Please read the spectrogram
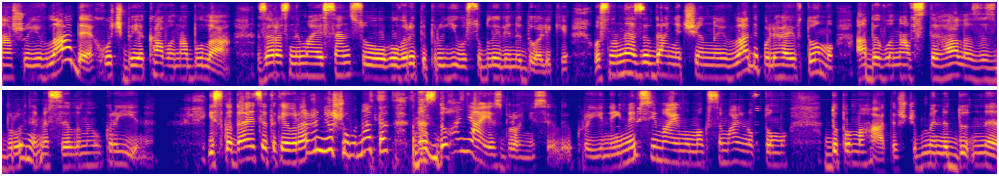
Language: Ukrainian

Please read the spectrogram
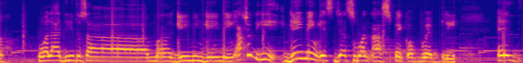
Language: Filipino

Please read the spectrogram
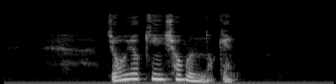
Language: Japanese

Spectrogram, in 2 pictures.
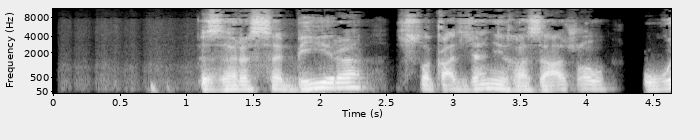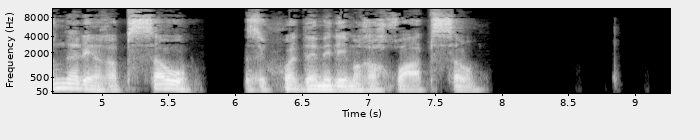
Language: Kabardian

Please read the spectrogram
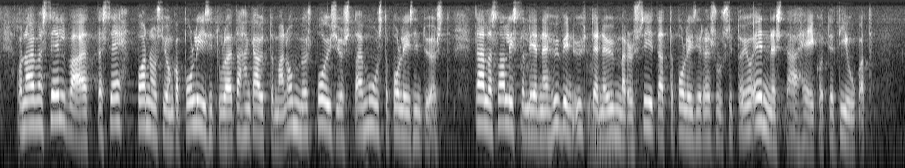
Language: Finnish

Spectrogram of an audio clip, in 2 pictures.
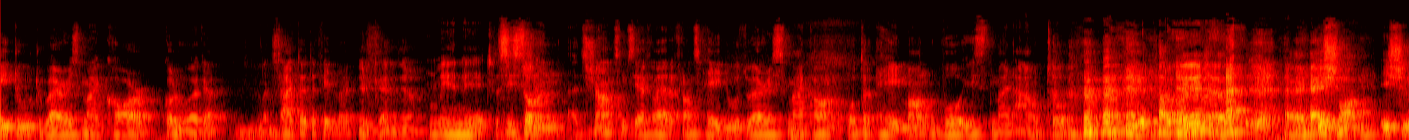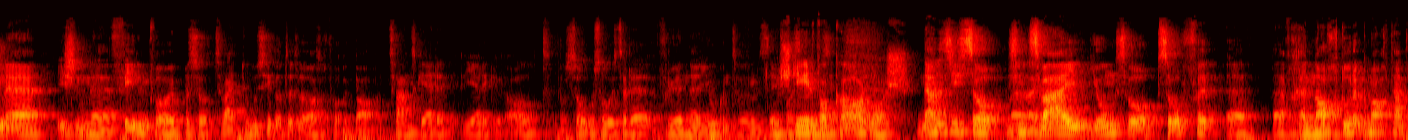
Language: German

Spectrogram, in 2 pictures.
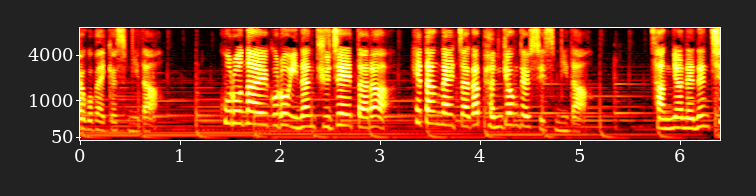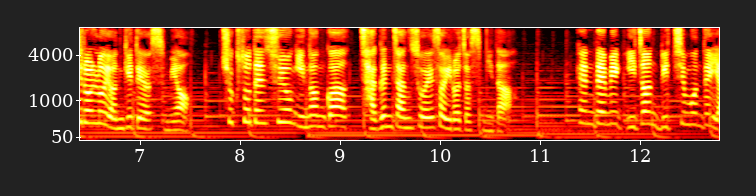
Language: Korean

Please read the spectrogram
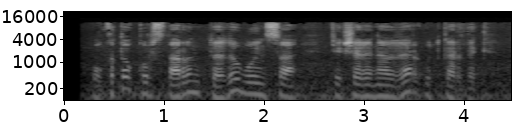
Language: Bashkir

